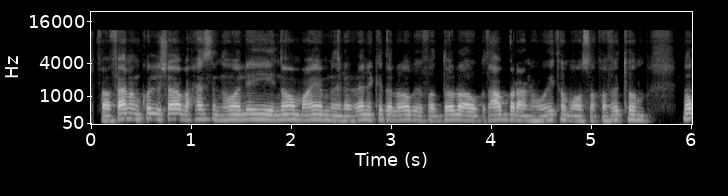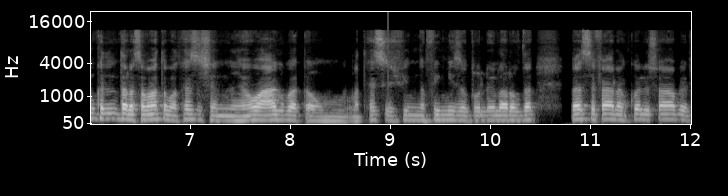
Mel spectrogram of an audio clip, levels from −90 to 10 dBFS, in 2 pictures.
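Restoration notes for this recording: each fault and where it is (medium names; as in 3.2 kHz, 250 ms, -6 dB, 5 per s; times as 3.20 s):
8.98 s: pop -9 dBFS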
